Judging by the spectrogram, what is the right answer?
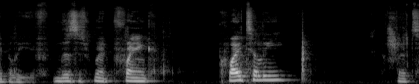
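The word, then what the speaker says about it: Quitely: another artist I believe this is when Frank quietly that's how you say it all right I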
